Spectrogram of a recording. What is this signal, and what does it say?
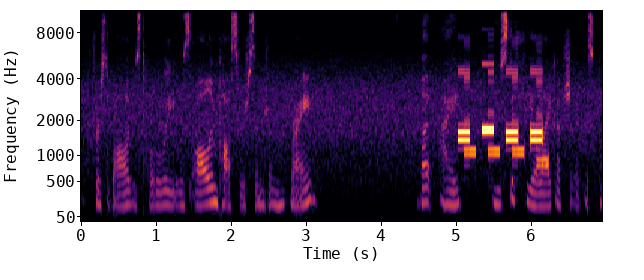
Multi-frequency trunk signalling (R2, with the far end's replies), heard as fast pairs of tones, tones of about 160 ms, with speech in English. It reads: 2622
